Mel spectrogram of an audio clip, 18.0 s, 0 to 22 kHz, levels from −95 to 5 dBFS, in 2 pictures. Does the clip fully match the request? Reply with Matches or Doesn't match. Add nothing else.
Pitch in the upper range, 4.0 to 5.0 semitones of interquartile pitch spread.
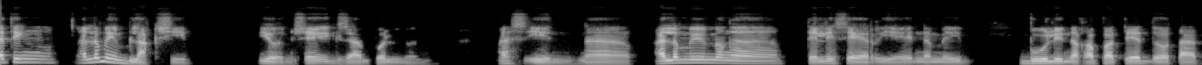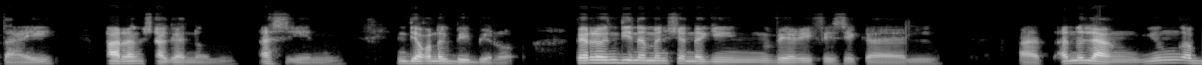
Doesn't match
